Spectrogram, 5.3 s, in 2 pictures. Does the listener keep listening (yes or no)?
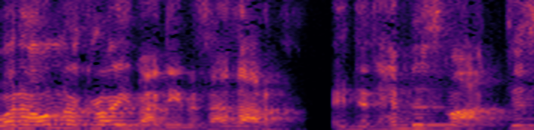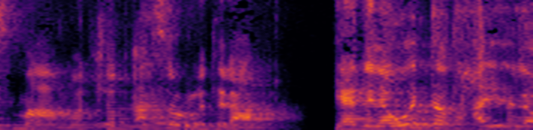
yes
